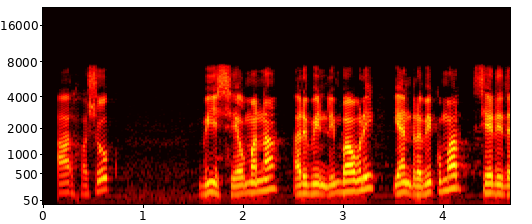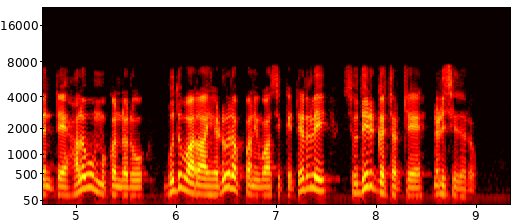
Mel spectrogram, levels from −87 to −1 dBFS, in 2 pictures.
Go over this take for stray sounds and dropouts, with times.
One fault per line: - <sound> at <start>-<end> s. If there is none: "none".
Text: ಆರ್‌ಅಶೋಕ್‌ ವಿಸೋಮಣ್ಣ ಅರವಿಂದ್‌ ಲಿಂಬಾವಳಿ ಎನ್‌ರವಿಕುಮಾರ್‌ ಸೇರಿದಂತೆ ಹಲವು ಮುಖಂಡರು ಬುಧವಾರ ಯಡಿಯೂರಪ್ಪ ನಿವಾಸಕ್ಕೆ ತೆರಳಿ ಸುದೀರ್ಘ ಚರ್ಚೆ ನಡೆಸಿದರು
none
